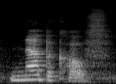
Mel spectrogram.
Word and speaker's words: Nabokov: So it's Lolita by, and I'm going to have to turn it around so I can read it properly, Vladamir Nabokov.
